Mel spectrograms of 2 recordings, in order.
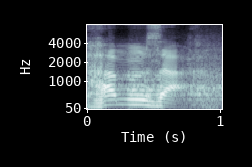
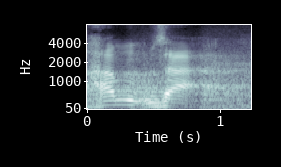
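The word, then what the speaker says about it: همزة: கொடுங்க கண்டுபிடிக்கலாம் சரியா அடுத்து ஹம்ஸா ஹம்ஸா ஏறத்தாழ ஹாவினுடைய உச்சரிப்புதான் ஹம்ஸாவுக்கும் வரணும் சரிங்களா ஹம்ஸா தொண்டையின் கடைசி பாகத்தில் உச்சரித்தல் ஹம் ஜா ஹம் ஹா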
